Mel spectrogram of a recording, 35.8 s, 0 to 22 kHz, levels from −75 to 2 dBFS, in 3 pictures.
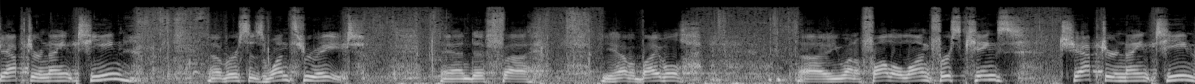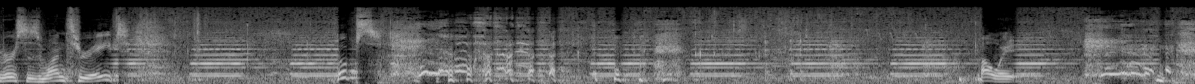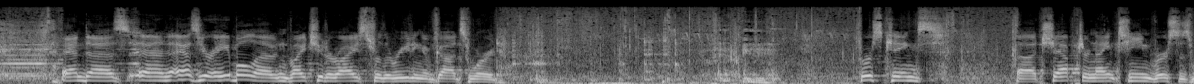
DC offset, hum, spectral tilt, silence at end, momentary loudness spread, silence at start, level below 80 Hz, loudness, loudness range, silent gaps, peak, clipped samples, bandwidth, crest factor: under 0.1%; none; -3.5 dB/octave; 0 s; 7 LU; 0 s; -36 dBFS; -18 LUFS; 3 LU; none; -4 dBFS; under 0.1%; 15.5 kHz; 14 dB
